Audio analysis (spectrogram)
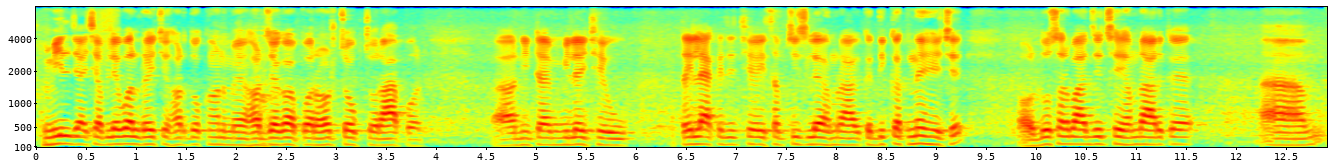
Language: Maithili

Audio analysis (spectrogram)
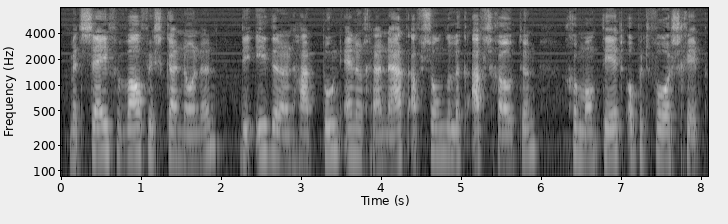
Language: Dutch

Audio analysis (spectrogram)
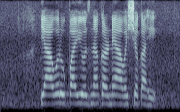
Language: Marathi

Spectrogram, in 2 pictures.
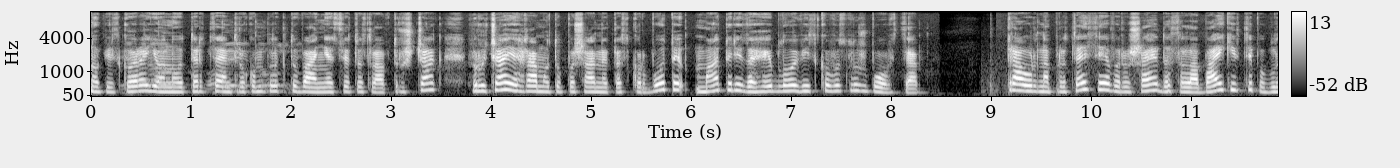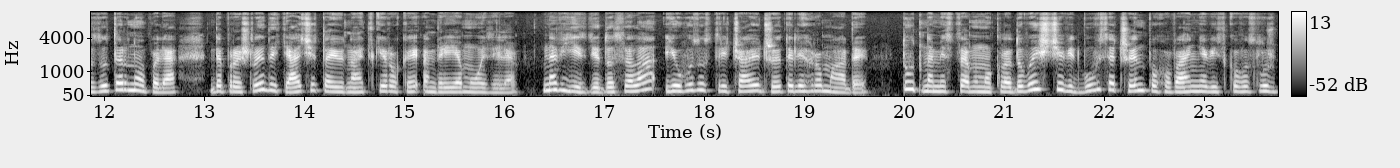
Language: Ukrainian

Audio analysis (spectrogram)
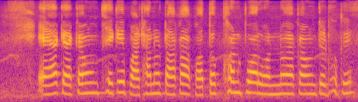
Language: Bangla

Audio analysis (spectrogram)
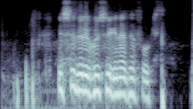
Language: Kabyle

